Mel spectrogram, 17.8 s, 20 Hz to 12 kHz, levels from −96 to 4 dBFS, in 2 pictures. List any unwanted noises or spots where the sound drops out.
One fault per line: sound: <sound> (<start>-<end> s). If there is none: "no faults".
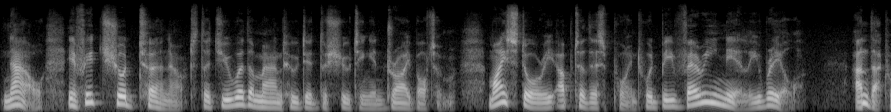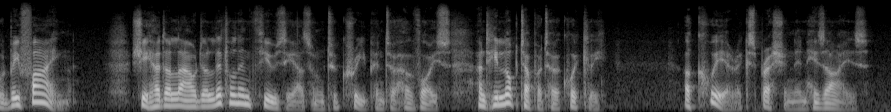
no faults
